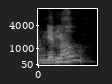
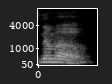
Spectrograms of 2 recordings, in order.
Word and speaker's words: Nimmo: are both really cheap is that how you pronounce that yeah oh it's not it's not evo it's not nemo i know it's nimble it's nemo yeah i know people want us because it's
